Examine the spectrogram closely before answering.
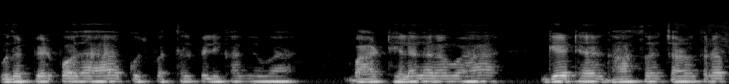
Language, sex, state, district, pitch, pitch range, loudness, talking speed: Hindi, male, Bihar, Muzaffarpur, 130 Hz, 125-135 Hz, -23 LUFS, 170 wpm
